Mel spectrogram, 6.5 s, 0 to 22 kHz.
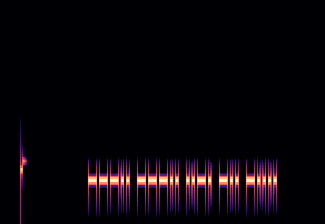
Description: Morse code, heard as a keyed tone, about 22 wpm, 700 Hz. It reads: 88FD6
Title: Code Groups - 5 Letter:Numbers - 22wpm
